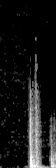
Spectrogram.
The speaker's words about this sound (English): I touched the door, and it swung open.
